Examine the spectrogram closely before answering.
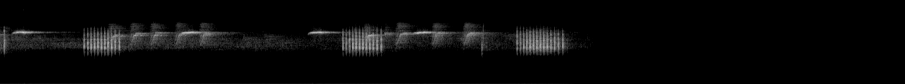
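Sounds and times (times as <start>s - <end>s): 
thrush nightingale song of sliding whistles and down-slurred notes: 0.0s - 6.0s.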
